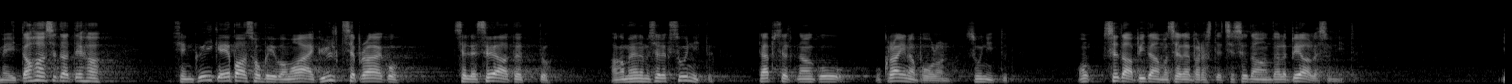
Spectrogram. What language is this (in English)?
Estonian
